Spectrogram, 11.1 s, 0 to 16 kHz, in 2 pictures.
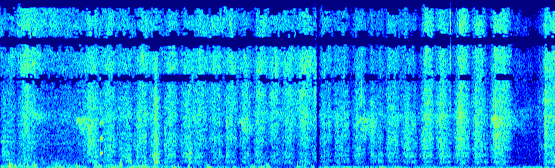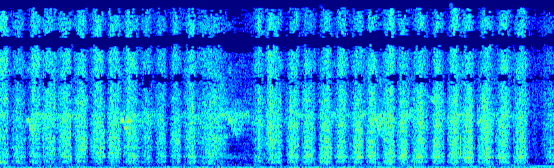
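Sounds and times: brush scrubbing wet wheel: 0.0 - 11.0.

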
